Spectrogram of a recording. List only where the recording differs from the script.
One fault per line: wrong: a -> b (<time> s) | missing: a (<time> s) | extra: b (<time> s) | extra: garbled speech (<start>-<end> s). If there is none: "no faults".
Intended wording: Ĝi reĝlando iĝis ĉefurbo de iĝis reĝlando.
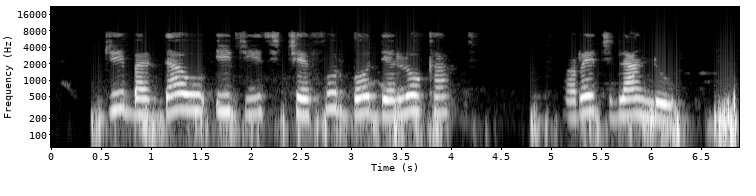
wrong: reĝlando -> baldaŭ (0.8 s)
wrong: iĝis -> loka (3.5 s)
